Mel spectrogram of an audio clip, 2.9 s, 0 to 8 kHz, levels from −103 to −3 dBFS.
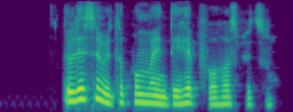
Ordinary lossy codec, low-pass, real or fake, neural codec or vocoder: none; none; fake; codec, 16 kHz, 8 kbps, FunCodec, trained on LibriTTS, 25 frames a second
